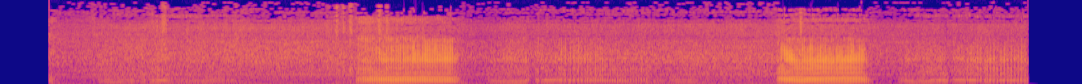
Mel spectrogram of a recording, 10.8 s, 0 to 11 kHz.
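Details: An adult man asleep gives loud, deep, rattling inspiratory snores, two in about 10 seconds, with softer breathing noise between: heavy snoring.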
